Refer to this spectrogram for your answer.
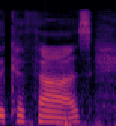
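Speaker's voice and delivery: ordinary delivery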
